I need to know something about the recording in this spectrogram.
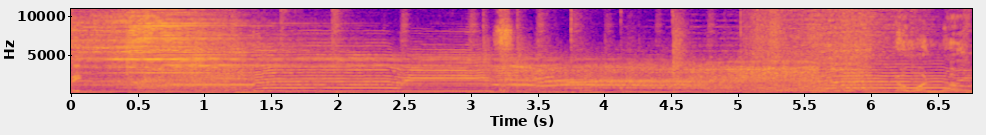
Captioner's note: announcer shouts in Spanish; crowd cheering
